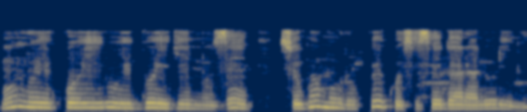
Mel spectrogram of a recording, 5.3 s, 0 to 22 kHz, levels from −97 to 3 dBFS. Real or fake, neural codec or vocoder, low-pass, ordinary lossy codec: real; none; 7.2 kHz; none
